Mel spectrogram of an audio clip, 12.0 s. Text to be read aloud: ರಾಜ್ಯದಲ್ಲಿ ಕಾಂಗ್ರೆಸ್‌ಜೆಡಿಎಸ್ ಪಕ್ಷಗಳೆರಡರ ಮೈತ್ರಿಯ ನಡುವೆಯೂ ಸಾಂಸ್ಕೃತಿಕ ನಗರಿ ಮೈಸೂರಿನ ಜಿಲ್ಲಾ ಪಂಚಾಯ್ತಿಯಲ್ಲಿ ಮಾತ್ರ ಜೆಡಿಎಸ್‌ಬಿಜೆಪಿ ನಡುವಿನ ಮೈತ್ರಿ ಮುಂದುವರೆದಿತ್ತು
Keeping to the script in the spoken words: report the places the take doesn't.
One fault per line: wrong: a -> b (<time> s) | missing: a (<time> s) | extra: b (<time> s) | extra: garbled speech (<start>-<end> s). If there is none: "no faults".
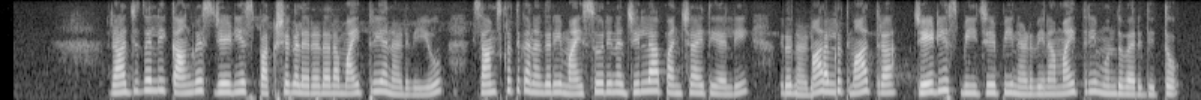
extra: garbled speech (7.8-8.5 s)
